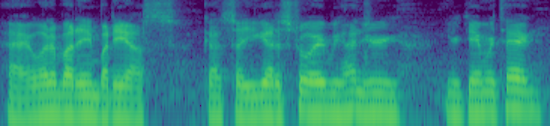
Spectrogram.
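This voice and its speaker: A man's voice: mid-range voice, level tone, racing, a little hiss or hum. A man hosting a casual gaming podcast, talking to his listeners in a friendly, upbeat way. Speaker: podcast host.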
